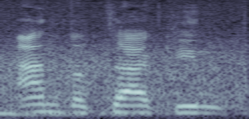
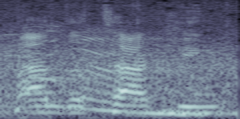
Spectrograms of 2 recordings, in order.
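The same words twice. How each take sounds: The two takes are said the same way.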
